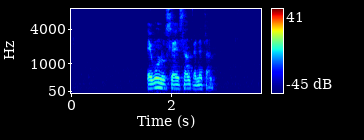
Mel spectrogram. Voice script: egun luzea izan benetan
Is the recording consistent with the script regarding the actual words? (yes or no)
yes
